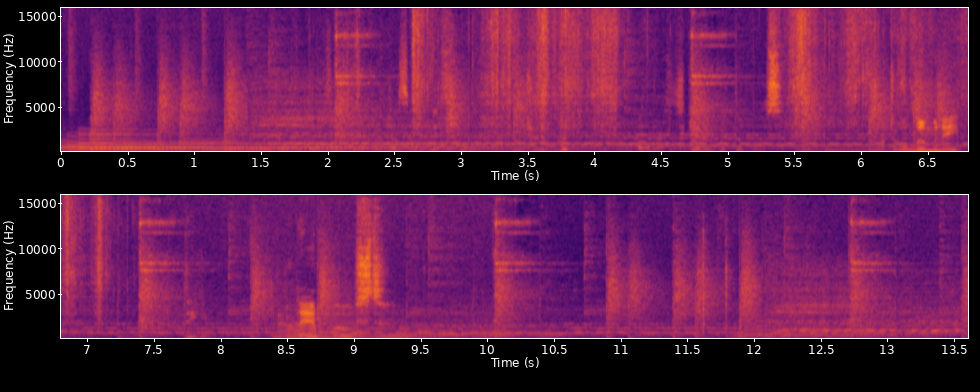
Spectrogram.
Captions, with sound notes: [ CURIOUS PIANO PLAYS ] [ MUTTERS TO SELF ] ...To illuminate the... lamppost? [ CURIOUS PIANO PLAYS ] [ CURIOUS PIANO PLAYS ]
